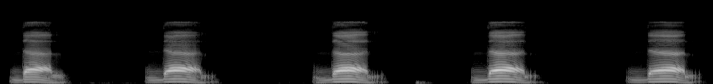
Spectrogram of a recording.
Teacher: জিহ্বার আগা সামনের উপরে দুই দাঁতের গোড়ার সঙ্গে লাগিয়ে দাল দাল দাল দাল দাল দেখেন ও জিহ্বার আগাকে সামনের উপরে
